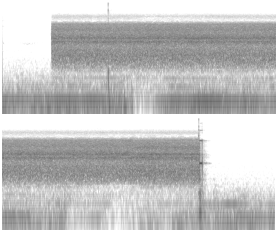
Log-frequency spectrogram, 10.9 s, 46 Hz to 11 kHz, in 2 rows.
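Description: Uniden BC125AT scanner's speaker hissing with steady radio static for about eight and a half seconds when its squelch opens during a narrowband FM search. The static cuts off suddenly with a click near the end.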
